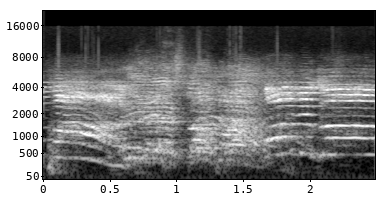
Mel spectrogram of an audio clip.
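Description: A woman's voice shouting fervent prayer into a microphone, over a crowd of other voices praying aloud.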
